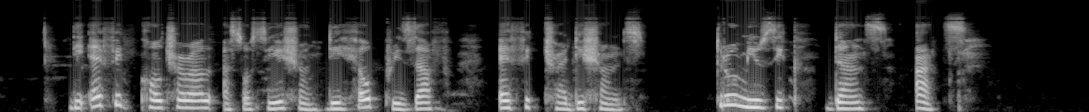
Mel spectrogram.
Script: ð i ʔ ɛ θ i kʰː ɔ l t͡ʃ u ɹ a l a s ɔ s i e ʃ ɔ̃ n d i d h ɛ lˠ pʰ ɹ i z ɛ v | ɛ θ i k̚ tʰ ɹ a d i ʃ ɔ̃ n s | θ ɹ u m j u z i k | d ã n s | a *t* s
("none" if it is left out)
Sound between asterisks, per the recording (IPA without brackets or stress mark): t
